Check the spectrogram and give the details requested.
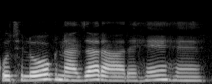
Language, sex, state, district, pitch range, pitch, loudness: Hindi, female, Jharkhand, Ranchi, 180-205 Hz, 195 Hz, -16 LUFS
